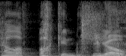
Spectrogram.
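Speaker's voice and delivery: loud, screaming holler. Comedian retelling a guy at a biker bar screaming at the set, imitating a screaming heckler. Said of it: "this guy just starts screaming".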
